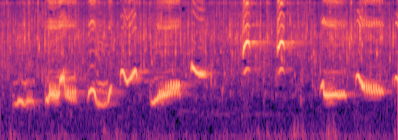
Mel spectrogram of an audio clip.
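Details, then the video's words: Master song of a white-rumped shama for training: rich, varied warbling phrases, slurred up and down, mixed with squawky notes and a few very high pips. "MASTER MURAI BATU YANG GAMPANG DITIRU"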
